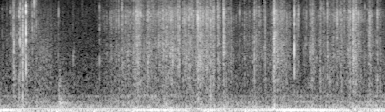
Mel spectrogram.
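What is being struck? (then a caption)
Metallic foil gift bow. A hand-sized, hollow and light silver metallic foil gift bow with curled ribbon strands is held in one hand and crinkled and squeezed with long painted nails and fingertips. Dense, bright, papery crinkles and sharp crackles come in quick irregular bursts over a steady low hum.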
